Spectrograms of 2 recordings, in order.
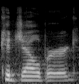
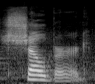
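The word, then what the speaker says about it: Kjellberg: and everybody think it's everybody thinks it's pronounced kajelberg but it's pronounced shellberg so i'm wondering if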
